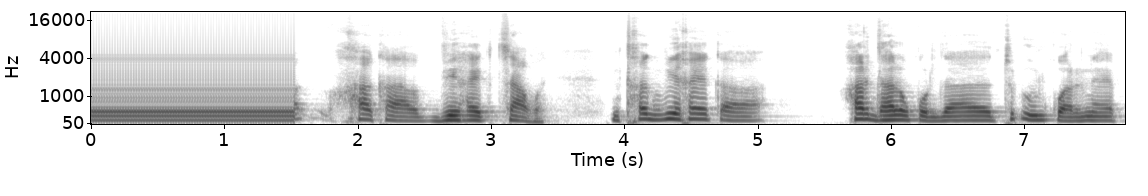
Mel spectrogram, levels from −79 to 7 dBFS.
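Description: The speech opens already caught in a system hang loop, from 0.0 s to 1.53 s. The machine or its audio driver stalled while the sound hardware kept replaying the same 20 ms slice of its ring buffer. That slice repeats exactly, about 75 times. Because the loop is so short, it does not stutter. It fuses into a steady, flat buzz at 50 Hz, the loop rate. Normal playback resumes when the system recovers.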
